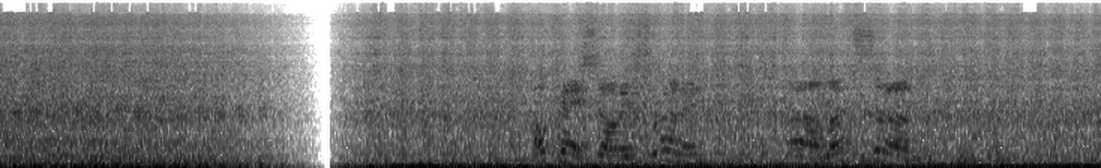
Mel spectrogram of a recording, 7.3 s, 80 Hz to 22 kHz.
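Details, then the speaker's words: 1977 Chevrolet C10 Cheyenne 350 four-barrel 165 hp V8 with HEI ignition, tach unplugged, vacuum about 16: steady low rumble with occasional uneven stumble; rough idle, owner suspects the HEI ignition module or a bad cam lobe. "oh well as you can see it's still uh it it actually starts in it idles it doesn"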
